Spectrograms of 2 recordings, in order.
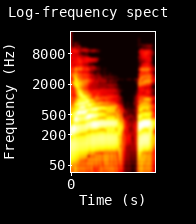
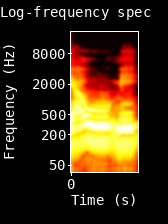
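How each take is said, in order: First: There is a stop between the two syllables. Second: The two syllables run together without a stop. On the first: The speaker calls it wrong. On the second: The speaker calls it right.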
